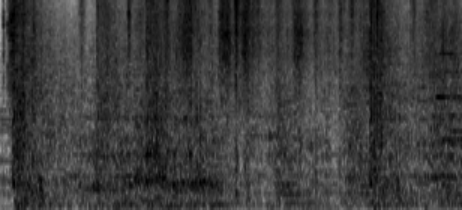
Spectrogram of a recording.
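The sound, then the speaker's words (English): Pistol fire during a chase through trees, heard as repeated sharp cracks within a dense, rumbling wash of continuous noise. “As the wolfman gives chase, the colonel fires his pistol.”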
